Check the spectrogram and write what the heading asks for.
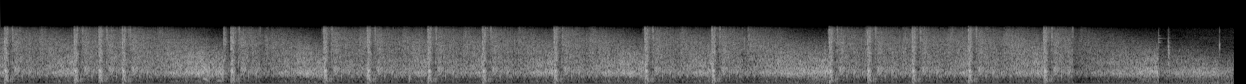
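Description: Romanian WASR AK-74 rifle in 5.45x39 firing a long string of rapid semi-automatic shots, about two to three a second with a few brief pauses. Each shot echoes, so the string runs together into a continuous ringing, and the shooting stops just before the end.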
